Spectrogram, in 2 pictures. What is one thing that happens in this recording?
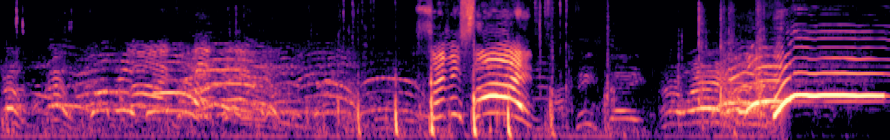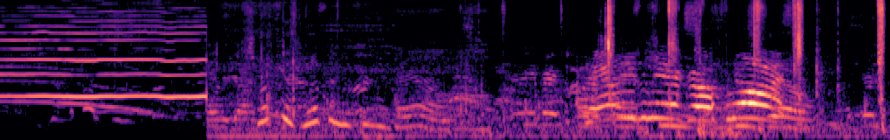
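Young women shout and cheer loudly nearby.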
